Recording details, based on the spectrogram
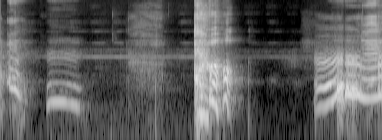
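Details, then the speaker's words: Elderly grandmother's couple of short cough bursts with an infant's bright laughter in between, infant mistaking coughing for play; plain cough. "Batuk, nenek mah batuk. Batuk bukan bercanda. Bukan ngajak bercanda, batuk nenek mah."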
